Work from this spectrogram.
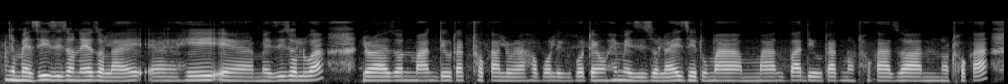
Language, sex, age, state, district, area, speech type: Assamese, female, 18-30, Assam, Sivasagar, rural, spontaneous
